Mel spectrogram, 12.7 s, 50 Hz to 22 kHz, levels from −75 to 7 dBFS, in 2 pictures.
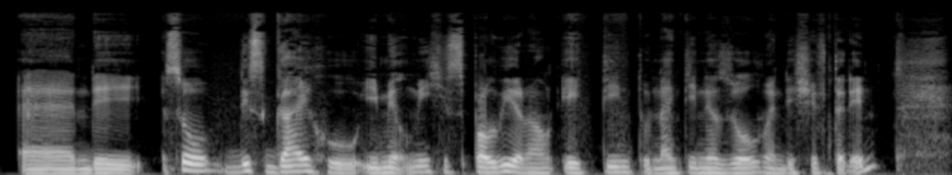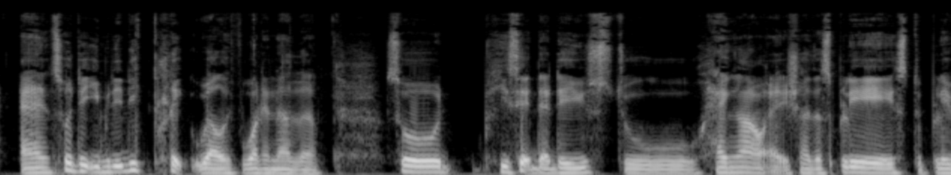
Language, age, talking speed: English, 20-39, 210 wpm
